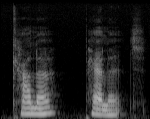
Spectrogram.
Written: Colour pallette

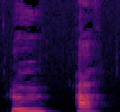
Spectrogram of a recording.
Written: rua

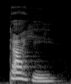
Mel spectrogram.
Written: tahi

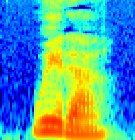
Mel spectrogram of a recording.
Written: wera

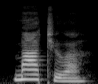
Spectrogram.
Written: matua

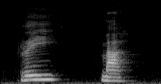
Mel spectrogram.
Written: rima

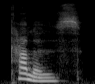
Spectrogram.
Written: Colours

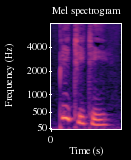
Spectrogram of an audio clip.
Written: Pititi

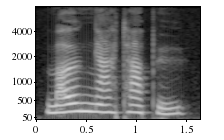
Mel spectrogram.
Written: maungatapu

